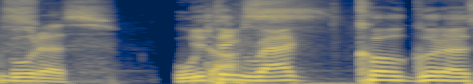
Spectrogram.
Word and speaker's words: Gudas: Gudas.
